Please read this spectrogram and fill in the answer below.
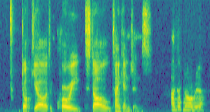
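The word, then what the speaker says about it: Agenoria: Aganoria. Aganoria, yeah, that's right.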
